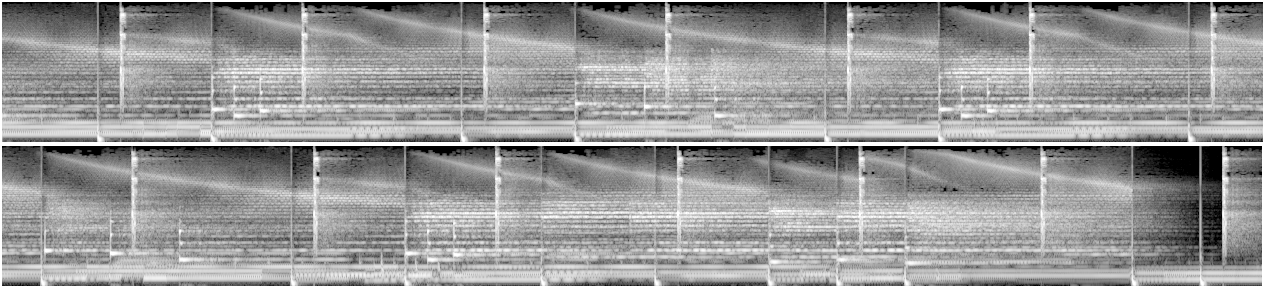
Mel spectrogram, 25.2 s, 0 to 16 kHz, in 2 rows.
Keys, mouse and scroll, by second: 4.8 middle click, 5.5 click, 6.3 x, 8.2 ctrl+z, 9.1 x, 12.5 click, 12.9 KP_1, 13.4 click, 14.1 middle click, 14.5 ctrl+r, 17.4-19.5 middle drag, 19.5 right click, 19.5 l, 20.6-22.5 drag, 24.5-25.2 middle drag.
